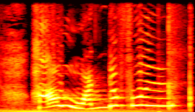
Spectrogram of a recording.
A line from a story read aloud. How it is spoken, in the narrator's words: laughed Midas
